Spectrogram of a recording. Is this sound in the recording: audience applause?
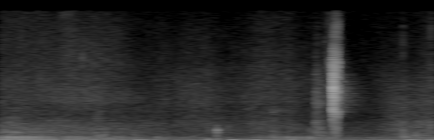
no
